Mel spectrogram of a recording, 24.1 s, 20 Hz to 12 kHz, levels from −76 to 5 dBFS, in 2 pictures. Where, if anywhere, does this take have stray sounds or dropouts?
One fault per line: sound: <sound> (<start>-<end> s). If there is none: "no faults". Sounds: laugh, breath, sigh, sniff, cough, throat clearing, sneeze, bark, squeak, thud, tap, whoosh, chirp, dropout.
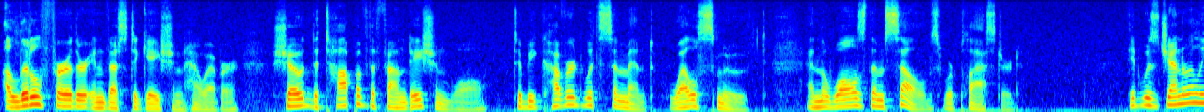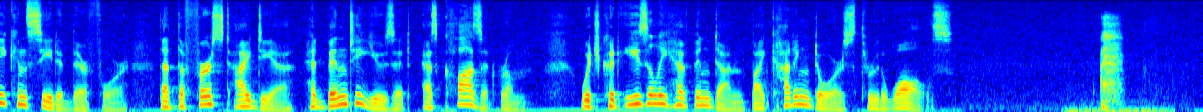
sound: breath (22.7-23.8 s)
